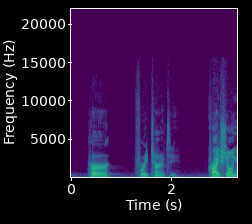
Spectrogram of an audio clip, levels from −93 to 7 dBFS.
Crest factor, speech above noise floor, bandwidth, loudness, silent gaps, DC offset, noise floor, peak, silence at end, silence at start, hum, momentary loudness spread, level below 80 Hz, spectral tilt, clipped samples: 24 dB; 42 dB; 14 kHz; -30 LUFS; none; under 0.1%; -72 dBFS; -10 dBFS; 0 s; 0.35 s; none; 21 LU; -72 dBFS; -5.5 dB/octave; under 0.1%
